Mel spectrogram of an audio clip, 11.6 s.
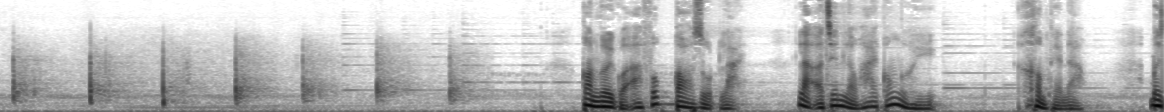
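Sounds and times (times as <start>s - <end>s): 
footsteps on a second-floor staircase: 0.0s - 5.0s
speech: 5.8s - 9.5s, 10.2s - 10.9s.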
